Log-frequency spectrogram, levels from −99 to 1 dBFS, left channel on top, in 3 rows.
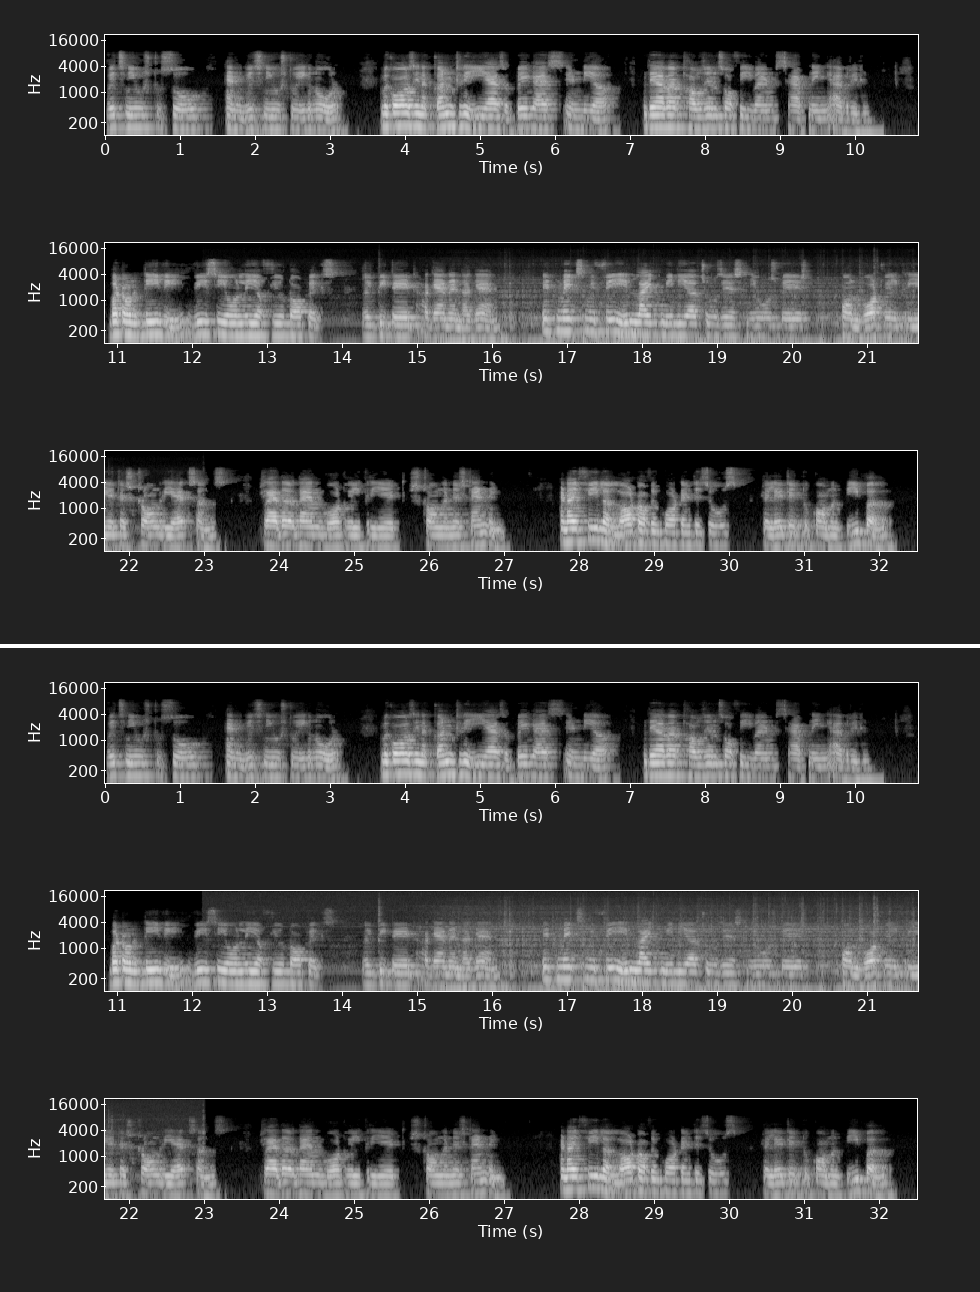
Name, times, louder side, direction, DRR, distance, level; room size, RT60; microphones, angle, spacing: voice 1, 0.0-3.2 3.7-6.9 7.2-10.4 10.9-13.9 14.3-16.2 16.7-20.2 20.6-23.3 23.7-27.0 27.7-30.1 30.4-32.2, left 2 dB, 60° left, 1.3 m, -28 dB
Engine, 12.1-23.0, right 1 dB, 70° right, 3.4 m, -41 dB
head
